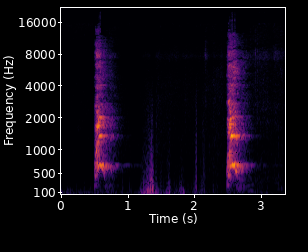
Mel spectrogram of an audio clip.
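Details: Dog barking at its bone: two sharp, bright barks about two seconds apart, with soft low shuffling and chewing-like noises between them.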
